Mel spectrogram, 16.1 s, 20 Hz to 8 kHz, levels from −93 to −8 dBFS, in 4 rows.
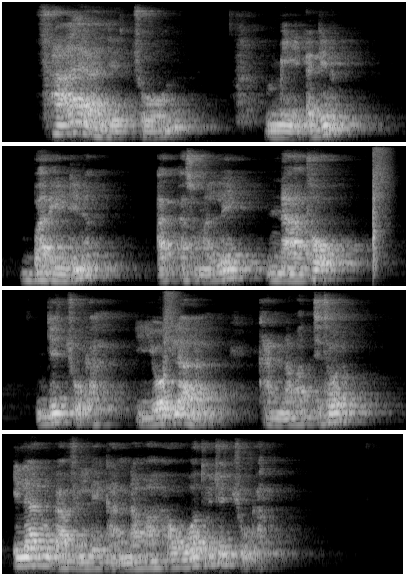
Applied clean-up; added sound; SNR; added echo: neural separator model SepFormer DNS4.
